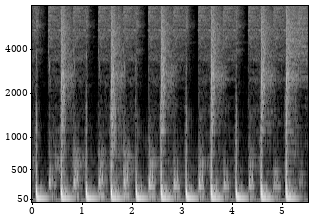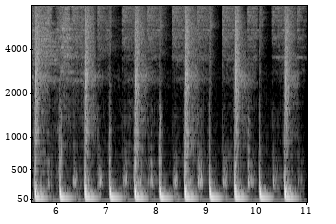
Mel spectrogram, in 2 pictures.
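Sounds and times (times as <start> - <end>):
drum: 0.0 - 11.0.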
